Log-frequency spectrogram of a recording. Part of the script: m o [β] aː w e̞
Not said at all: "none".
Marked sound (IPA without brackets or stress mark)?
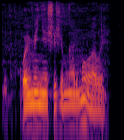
w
